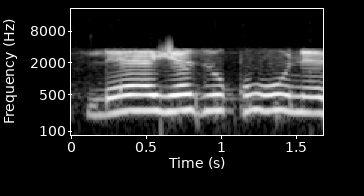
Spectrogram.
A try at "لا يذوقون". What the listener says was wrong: لا يذوقون لا يذوقون لا لا يذوقون مد الواو شوية يا حاج.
